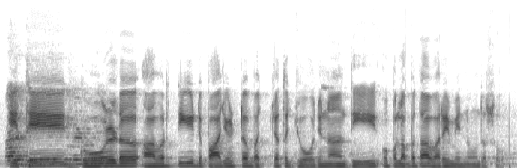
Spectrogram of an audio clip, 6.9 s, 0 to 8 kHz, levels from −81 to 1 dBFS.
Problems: continuous background conversations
